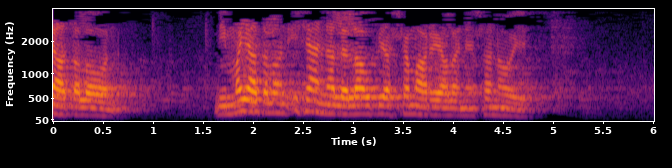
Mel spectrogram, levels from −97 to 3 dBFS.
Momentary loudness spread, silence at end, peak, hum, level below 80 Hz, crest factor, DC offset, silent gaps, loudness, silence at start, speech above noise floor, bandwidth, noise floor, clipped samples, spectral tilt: 15 LU; 0.95 s; -10 dBFS; none; under -90 dBFS; 18 dB; under 0.1%; none; -27 LUFS; 0 s; 33 dB; 4 kHz; -60 dBFS; under 0.1%; -8 dB/octave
